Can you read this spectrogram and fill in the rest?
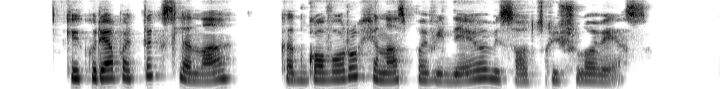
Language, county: Lithuanian, Marijampolė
